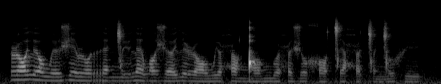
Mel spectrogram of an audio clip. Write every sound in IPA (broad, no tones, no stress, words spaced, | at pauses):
ɭɔlʲɔ wøʒeɹorɛ ŋ͡ǀylɛwɔ ʒœlʲɵ ɭɔ wyħɔ ŋ͡ǃɔ ŋuħyʒo xɔǀe ħɵǀɵŋ͡ǀu xy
